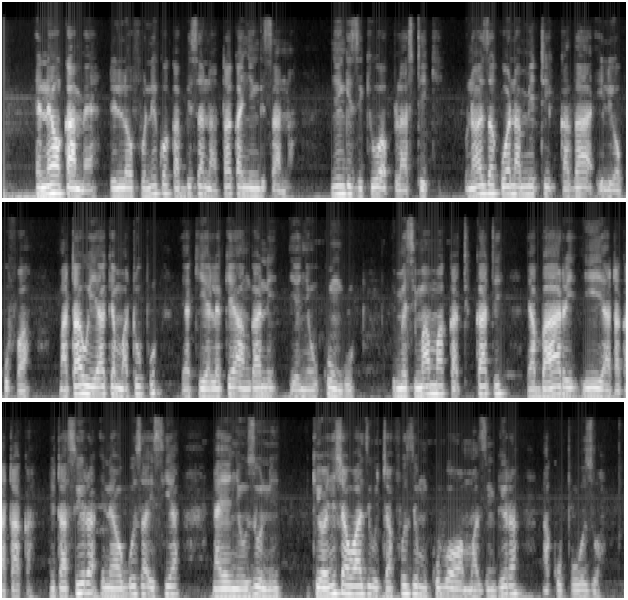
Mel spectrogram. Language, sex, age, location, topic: Swahili, male, 25-35, Nairobi, health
